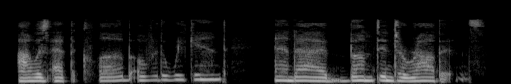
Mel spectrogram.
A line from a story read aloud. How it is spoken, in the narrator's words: he said in a conspiratorial tone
